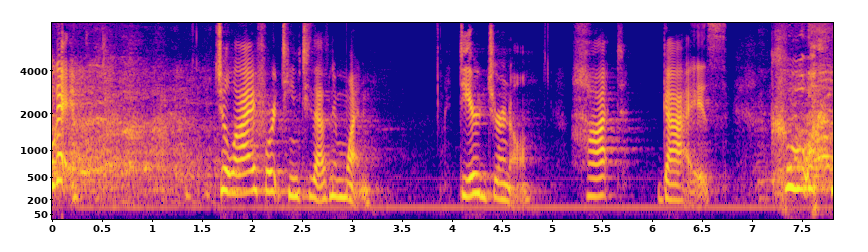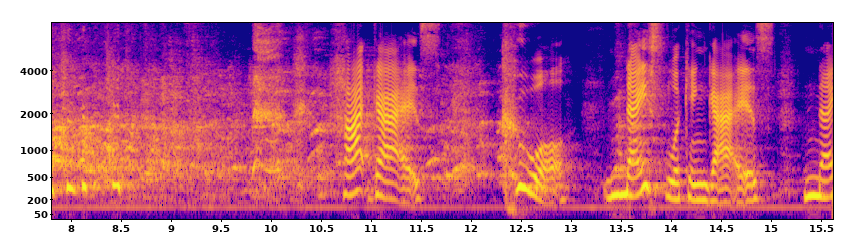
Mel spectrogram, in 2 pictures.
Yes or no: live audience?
yes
